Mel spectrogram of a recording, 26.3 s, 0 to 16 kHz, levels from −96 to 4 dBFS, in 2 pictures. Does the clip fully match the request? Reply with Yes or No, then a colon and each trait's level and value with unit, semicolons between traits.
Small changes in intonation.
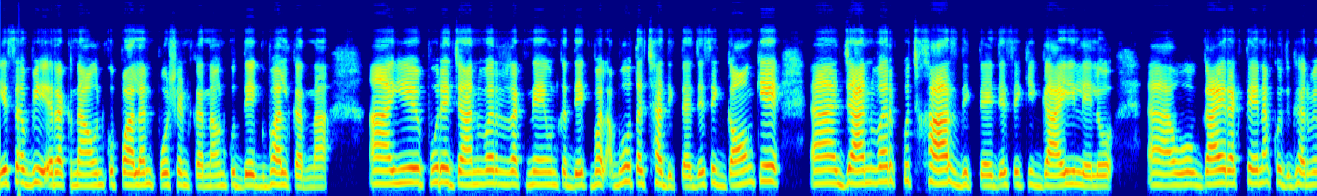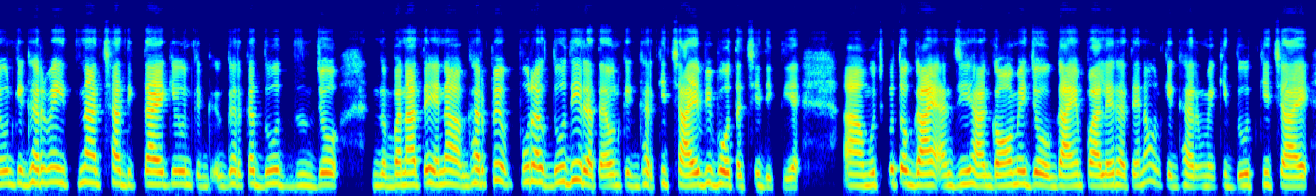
No: average, 3.1 semitones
